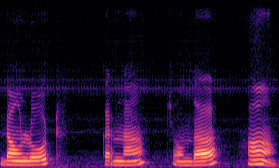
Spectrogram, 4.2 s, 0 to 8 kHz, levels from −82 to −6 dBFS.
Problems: constant background noise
